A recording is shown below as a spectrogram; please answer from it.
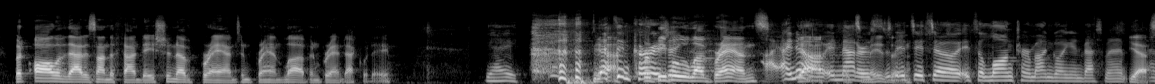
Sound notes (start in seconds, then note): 5.4 laugh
